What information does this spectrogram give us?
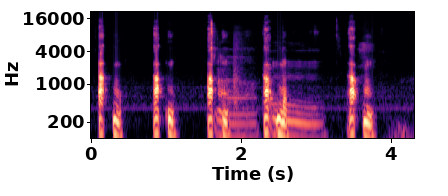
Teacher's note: a pause in between the vowel a to the consonant m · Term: glato stop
